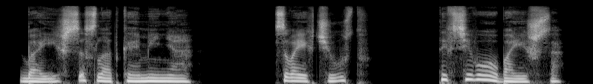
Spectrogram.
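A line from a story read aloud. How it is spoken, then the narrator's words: Quiet, slightly husky voice. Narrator (Russian): тихим голосом с легкой хрипотцой произнес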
